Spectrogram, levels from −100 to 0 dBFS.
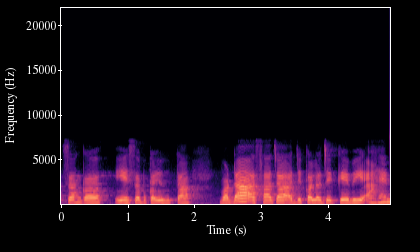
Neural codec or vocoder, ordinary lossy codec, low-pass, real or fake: none; none; 7.2 kHz; real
